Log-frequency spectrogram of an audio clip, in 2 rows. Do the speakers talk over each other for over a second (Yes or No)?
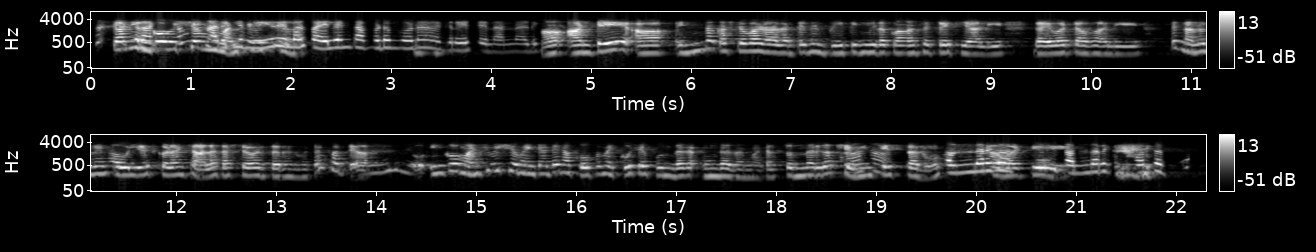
Yes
